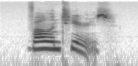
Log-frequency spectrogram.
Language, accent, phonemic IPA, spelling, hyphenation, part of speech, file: English, US, /vɑlənˈtɪɹz/, volunteers, vol‧un‧teers, noun, En-us-volunteers.ogg
- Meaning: plural of volunteer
